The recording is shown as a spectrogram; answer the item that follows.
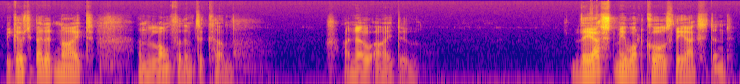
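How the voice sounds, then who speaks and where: A man reading a horror story as a shaken, rambling accident survivor, halting and conversational, brooding and prone to outbursts. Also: lowish voice, expressive, gravelly, fairly bright tone, exaggerated voice. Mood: haunted, confiding. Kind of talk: dramatic first-person horror story reading.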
